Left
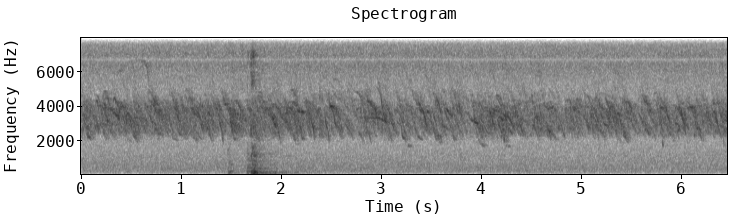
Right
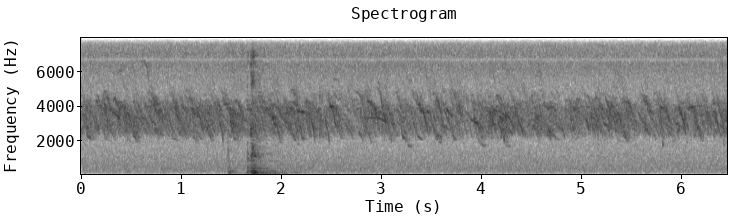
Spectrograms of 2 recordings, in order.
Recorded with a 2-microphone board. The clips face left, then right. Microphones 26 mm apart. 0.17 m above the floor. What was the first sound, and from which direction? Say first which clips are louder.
A microwave: right 2 dB; 20° right (ahead or behind).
